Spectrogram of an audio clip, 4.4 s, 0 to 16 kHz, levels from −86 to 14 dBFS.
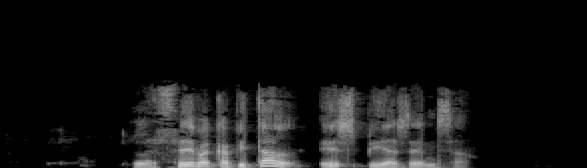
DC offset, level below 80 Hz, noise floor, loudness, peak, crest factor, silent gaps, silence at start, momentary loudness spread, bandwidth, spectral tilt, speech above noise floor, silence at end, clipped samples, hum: under 0.1%; -54 dBFS; -61 dBFS; -16 LUFS; -2 dBFS; 18 dB; none; 1 s; 10 LU; 8.2 kHz; -5.5 dB/octave; 45 dB; 0.95 s; under 0.1%; none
